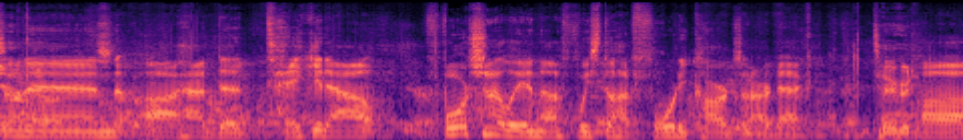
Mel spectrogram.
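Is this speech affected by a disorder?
No.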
